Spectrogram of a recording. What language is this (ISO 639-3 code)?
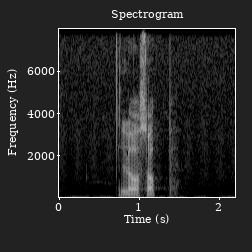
nor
